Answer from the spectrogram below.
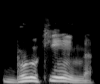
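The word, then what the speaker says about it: Bruchim: Uh, two I can think of are Beyond the Bris, which is a great website, and the other one is Bruim. It's spelled B R U C H I M.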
